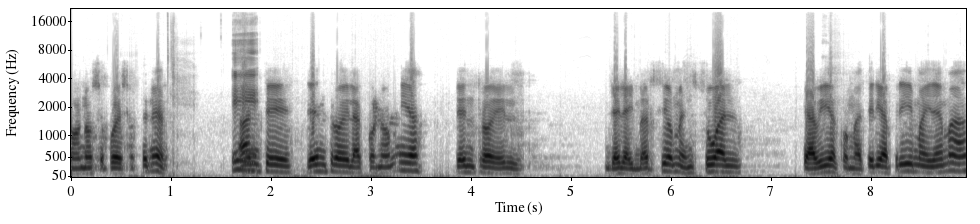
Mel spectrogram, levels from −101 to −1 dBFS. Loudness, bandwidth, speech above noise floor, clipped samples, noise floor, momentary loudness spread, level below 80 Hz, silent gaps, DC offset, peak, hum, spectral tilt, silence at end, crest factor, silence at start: -16 LUFS; 10.5 kHz; 40 dB; under 0.1%; -54 dBFS; 8 LU; -48 dBFS; none; under 0.1%; -2 dBFS; none; -7 dB/octave; 0 s; 12 dB; 0 s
